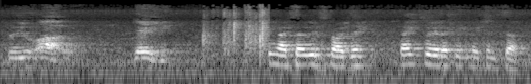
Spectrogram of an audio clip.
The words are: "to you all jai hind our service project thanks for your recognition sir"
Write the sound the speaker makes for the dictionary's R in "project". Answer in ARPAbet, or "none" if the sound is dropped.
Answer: R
